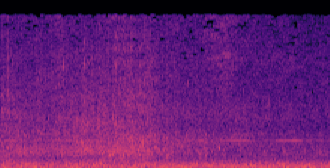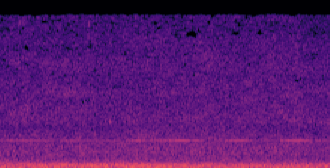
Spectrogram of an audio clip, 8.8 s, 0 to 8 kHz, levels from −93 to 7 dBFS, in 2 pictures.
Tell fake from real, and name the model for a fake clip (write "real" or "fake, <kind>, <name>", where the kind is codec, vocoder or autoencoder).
real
